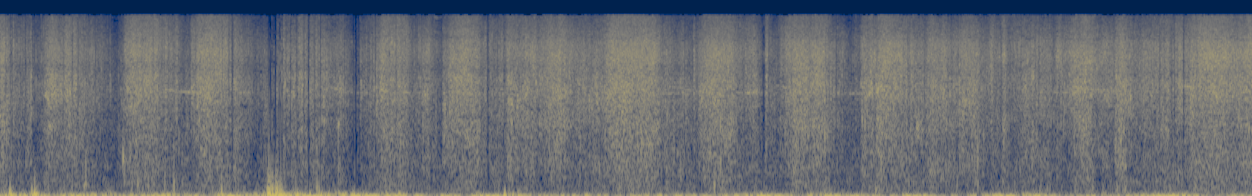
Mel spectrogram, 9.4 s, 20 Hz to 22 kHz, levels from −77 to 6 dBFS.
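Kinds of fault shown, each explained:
Hard clipping: A harsh, buzzing fuzz sits on every loud moment from start to finish. The signal is driven about 22 dB past what the stage can pass, so roughly a third of the waveform is sliced flat, spraying high harmonics across the spectrum.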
